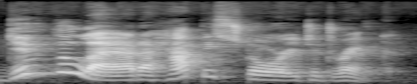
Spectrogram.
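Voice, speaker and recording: A woman's voice: lowish voice, wildly swooping pitch, brisk. A woman voicing an indignant talking hoopoe bird that gives officious, emphatic orders in a storybook. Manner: emphatic, officious, clipped commands.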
